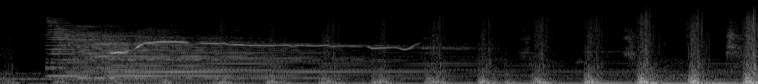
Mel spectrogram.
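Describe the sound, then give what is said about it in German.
A man whistles cheerfully while walking away toward a tunnel exit. A single bright whistled note rises and holds for about three seconds over many evenly spaced footsteps, which keep thudding after the whistling stops. “Dann drehte er sich um und ging fröhlich pfeifend Richtung Tunnelausgang.”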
